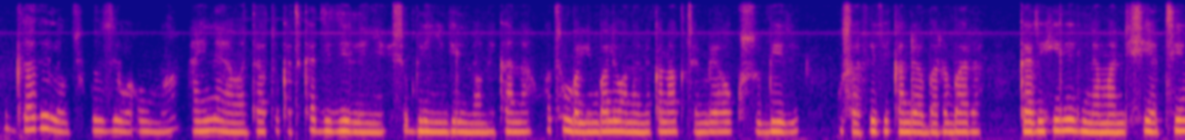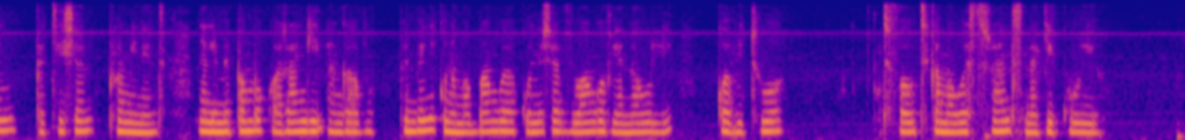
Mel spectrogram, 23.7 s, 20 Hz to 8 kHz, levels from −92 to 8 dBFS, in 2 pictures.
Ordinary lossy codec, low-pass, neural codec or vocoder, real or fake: Opus, 32 kbps; 7.2 kHz; none; real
